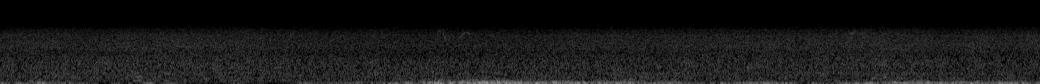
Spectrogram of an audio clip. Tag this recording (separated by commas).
Waterfall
